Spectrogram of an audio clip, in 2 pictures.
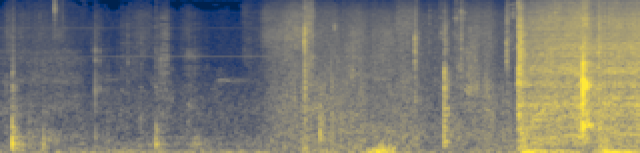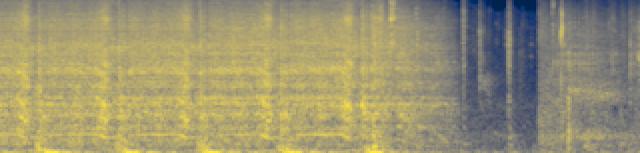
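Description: An MG car engine cranks during a compression test: a steady rhythmic starter whirr with pulsing compression beats runs loudly for about four seconds, framed by quieter clicks and handling noises before and after.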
